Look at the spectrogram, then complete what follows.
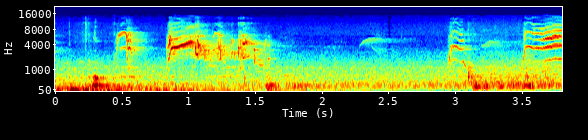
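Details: Brown-eared bulbuls squabbling over food, one bird with a disabled left foot, give two loud shrill squealing bursts separated by a quieter gap with a thin whistled note.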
